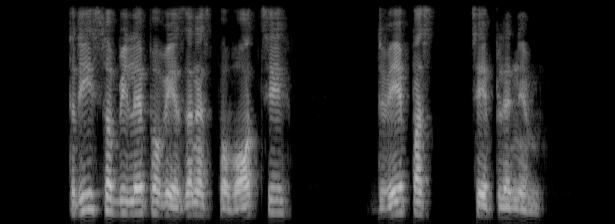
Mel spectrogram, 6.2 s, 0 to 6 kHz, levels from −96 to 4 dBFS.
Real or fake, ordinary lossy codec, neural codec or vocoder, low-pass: real; none; none; 5.4 kHz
